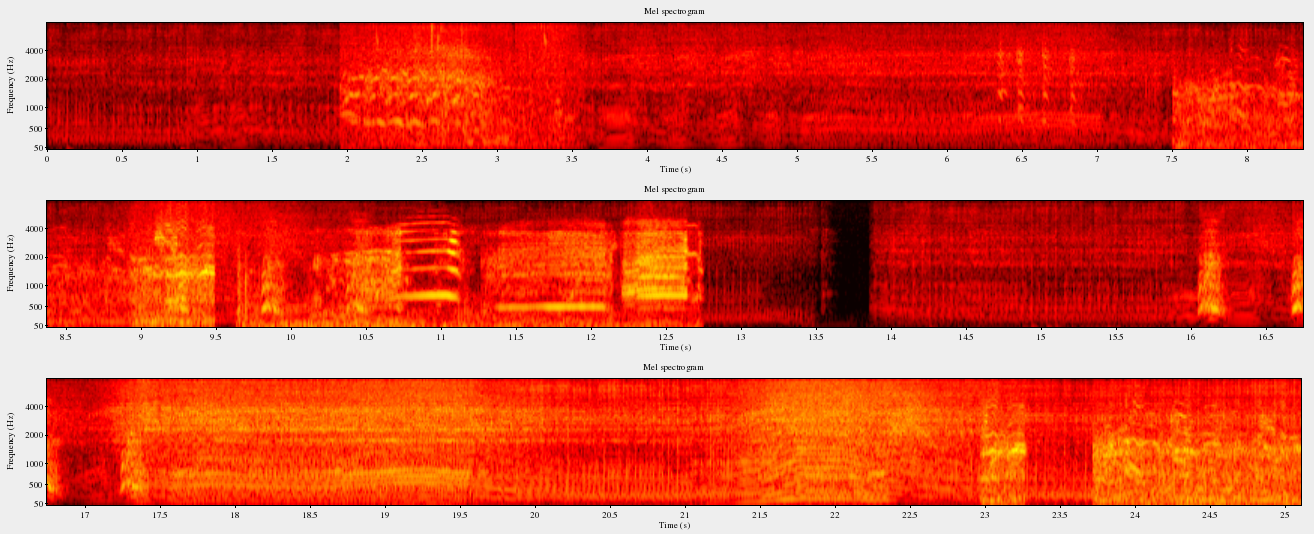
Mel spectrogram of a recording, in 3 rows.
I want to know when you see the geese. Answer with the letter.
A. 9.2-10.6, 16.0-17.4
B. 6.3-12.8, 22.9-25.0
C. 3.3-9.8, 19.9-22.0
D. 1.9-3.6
B.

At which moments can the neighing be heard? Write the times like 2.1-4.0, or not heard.
1.9-3.6.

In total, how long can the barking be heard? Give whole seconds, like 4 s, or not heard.
3 s.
